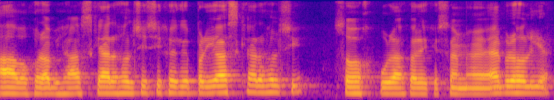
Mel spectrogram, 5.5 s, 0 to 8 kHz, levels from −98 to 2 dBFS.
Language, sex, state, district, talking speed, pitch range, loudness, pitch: Maithili, male, Bihar, Saharsa, 215 wpm, 135-150 Hz, -18 LUFS, 140 Hz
